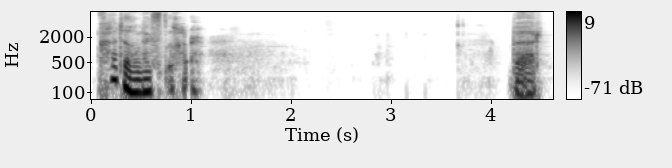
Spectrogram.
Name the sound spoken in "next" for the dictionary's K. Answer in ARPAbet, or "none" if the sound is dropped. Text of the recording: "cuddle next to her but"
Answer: none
